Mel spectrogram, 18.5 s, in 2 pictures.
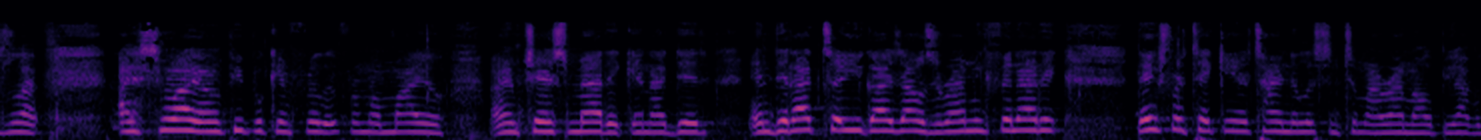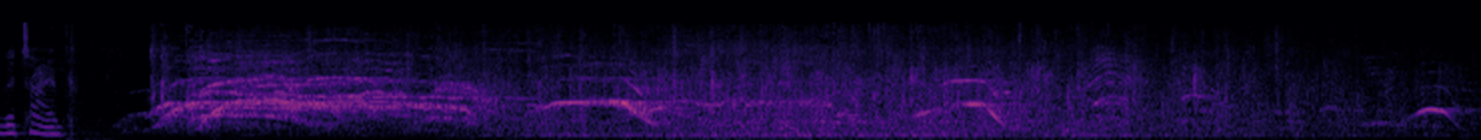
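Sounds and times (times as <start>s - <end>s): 
speech: 0.0s - 10.6s
children clapping: 10.1s - 18.5s
crowd of children cheering: 10.1s - 18.5s.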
